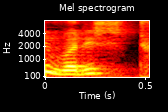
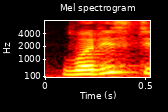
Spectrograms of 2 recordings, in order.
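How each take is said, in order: First: वरिष्ठ ending in a puffed ṭh; correct aspirated ending. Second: वरिष्ठ ending in a quick dry ṭ; wrong unaspirated ending. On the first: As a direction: say वरिष्ठ as varishṭho, with breath. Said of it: "होता है". (वरिष्ठ के अंत में ठ की ध्वनि) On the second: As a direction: say वरिष्ठ as varisṭ, no breath. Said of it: "नहीं". (वरिष्ठ के अंत में ट की ध्वनि) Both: Shown as a demonstration.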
